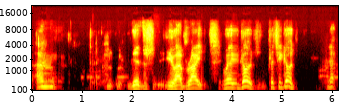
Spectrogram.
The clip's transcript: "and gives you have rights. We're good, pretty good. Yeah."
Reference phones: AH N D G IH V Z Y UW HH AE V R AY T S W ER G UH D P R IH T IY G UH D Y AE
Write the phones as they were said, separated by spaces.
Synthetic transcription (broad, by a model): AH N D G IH Z Y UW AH V R AY T W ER G UH D P R IH T IY G UH D Y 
